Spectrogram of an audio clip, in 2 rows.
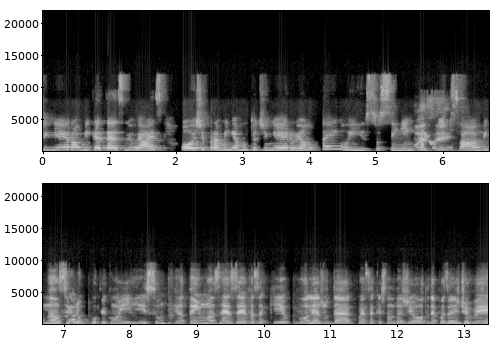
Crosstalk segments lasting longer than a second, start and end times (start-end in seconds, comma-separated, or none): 5.5-7.4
